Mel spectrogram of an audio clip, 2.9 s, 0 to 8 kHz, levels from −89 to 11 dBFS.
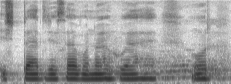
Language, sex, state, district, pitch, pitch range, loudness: Hindi, male, Jharkhand, Deoghar, 130 Hz, 125-130 Hz, -15 LUFS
